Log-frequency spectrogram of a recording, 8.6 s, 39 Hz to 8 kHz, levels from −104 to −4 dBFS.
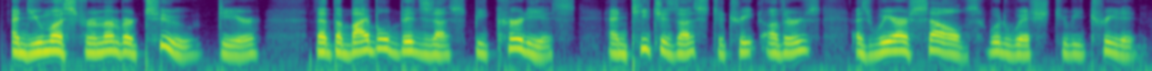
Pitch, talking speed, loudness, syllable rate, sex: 155 Hz, 190 wpm, -20 LUFS, 4.8 syllables/s, female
